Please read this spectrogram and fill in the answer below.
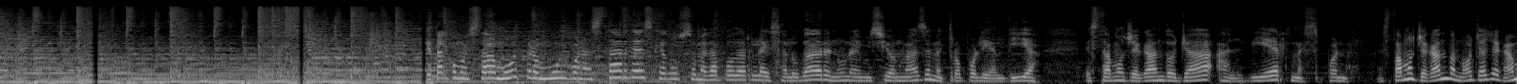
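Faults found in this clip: Clock drift between sender and receiver: sender clock about 3% slow, persistent through the clip. Buffer keeps draining. Distinguished from network jitter by steady one-directional bias, not random spikes.

Short stall from a late packet at 0.91 s, 2.98 s and 4.21 s: last sound held 45–59 ms while jitter buffer sat empty, then resumes. Nothing lost, unlike a dropout.

Repeated timing corrections 5.09–15.13 s: receiver repeating small pieces, playback near 97% speed, about 0.3 s added overall. Unevenly spaced small edits, same direction, unlike isolated stalls.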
